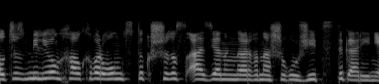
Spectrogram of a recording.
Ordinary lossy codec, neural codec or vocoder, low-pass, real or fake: none; none; none; real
